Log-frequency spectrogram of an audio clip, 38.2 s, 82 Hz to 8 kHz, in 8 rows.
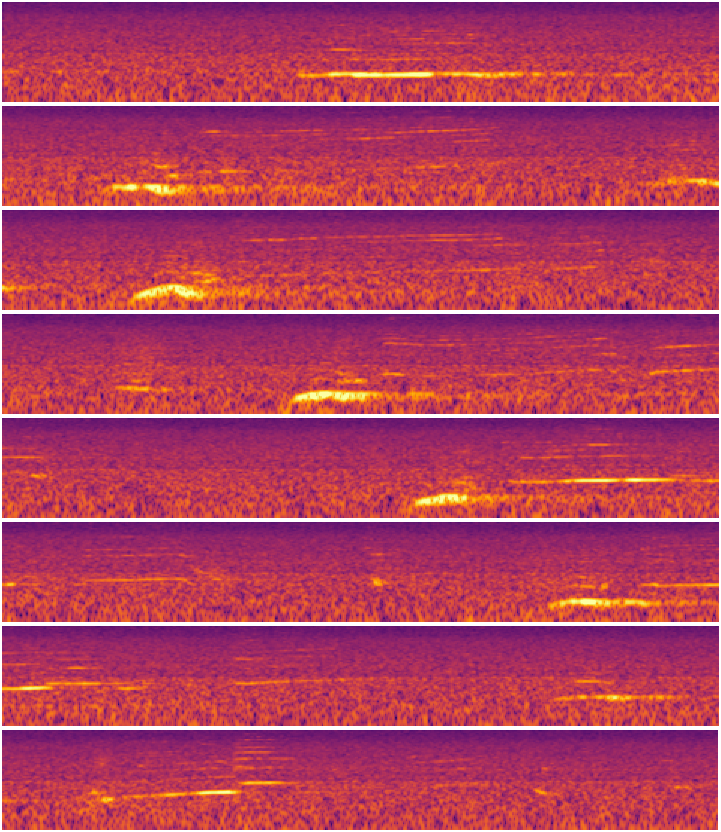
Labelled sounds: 2.2	2.4	humpback whale, 0.86 to 0.96 kHz
6.1	8.1	humpback whale, 1.5 to 3.0 kHz
11.2	13.6	humpback whale, 1.5 to 2.7 kHz
16.9	17.4	humpback whale, 1.8 to 2.1 kHz
17.8	18.3	humpback whale, 1.7 to 2.9 kHz
18.7	19.4	humpback whale, 1.2 to 2.0 kHz
22.7	23.4	humpback whale, 1.7 to 2.5 kHz
28.3	29.3	humpback whale, 1.1 to 2.8 kHz
30.5	30.8	humpback whale, 2.5 to 2.8 kHz
35.0	35.3	humpback whale, 2.8 to 5.2 kHz

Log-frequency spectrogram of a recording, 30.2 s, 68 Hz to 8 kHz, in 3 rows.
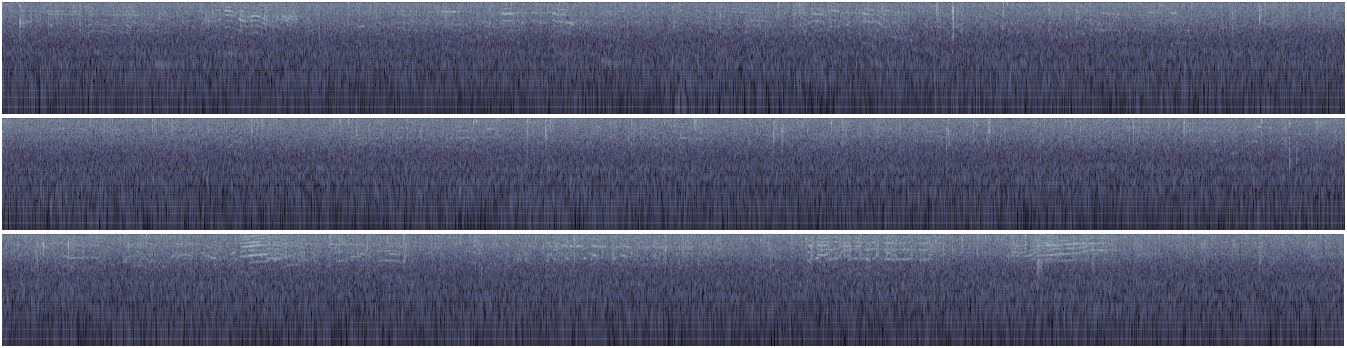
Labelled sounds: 3.2	3.5	Pacific white-sided dolphin, 5.1 to 5.3 kHz
3.9	4.3	Pacific white-sided dolphin, 4.5 to 5.1 kHz
20.6	20.9	Pacific white-sided dolphin, 2.8 to 3.2 kHz
21.9	22.9	Pacific white-sided dolphin, 2.3 to 5.2 kHz
24.2	24.5	Pacific white-sided dolphin, 4.6 to 4.9 kHz
26.7	27.0	Pacific white-sided dolphin, 2.6 to 2.9 kHz
27.9	28.6	Pacific white-sided dolphin, 2.4 to 5.4 kHz

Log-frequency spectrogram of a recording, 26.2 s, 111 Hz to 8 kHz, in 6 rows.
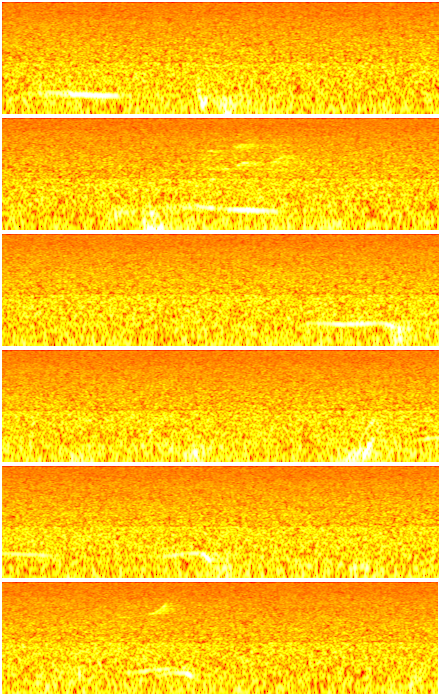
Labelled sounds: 6.7	7.3	humpback whale, 1.2 to 1.9 kHz
23.3	23.6	humpback whale, 2.3 to 3.3 kHz

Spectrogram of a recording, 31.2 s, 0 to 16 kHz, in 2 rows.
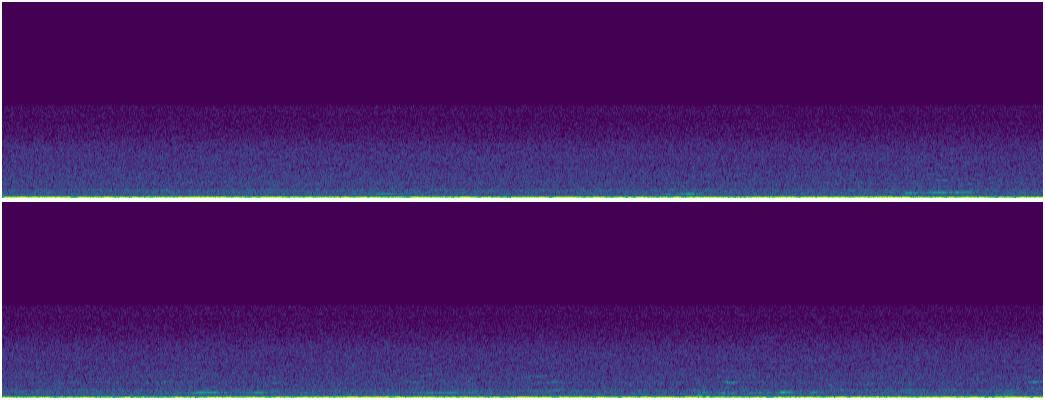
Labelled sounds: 31.0	31.2	humpback whale, 1.3 to 1.4 kHz

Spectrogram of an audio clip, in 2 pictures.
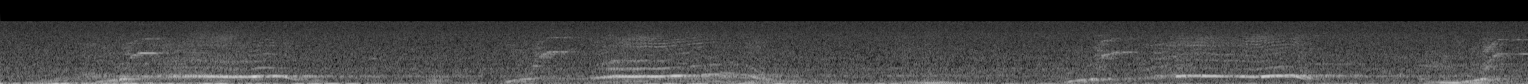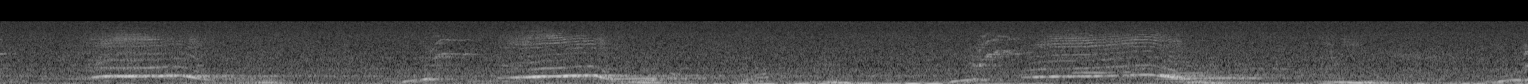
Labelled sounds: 1.2	1.6	humpback whale, 1.3 to 1.7 kHz
5.4	7.2	humpback whale, 0.90 to 3.5 kHz
11.0	11.4	humpback whale, 1.2 to 1.8 kHz
12.6	13.0	humpback whale, 0.80 to 2.1 kHz
14.9	15.4	humpback whale, 1.3 to 3.2 kHz
16.6	17.0	humpback whale, 0.80 to 0.90 kHz
19.6	20.1	humpback whale, 1.2 to 3.2 kHz
20.5	21.3	humpback whale, 0.99 to 3.6 kHz
25.1	26.9	humpback whale, 0.80 to 3.6 kHz
27.4	27.9	humpback whale, 2.8 to 3.2 kHz

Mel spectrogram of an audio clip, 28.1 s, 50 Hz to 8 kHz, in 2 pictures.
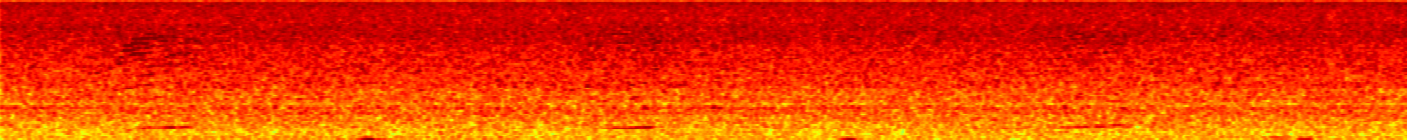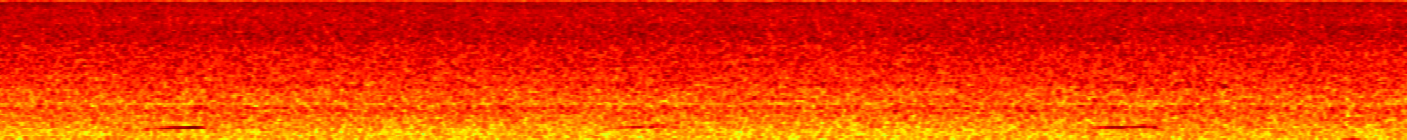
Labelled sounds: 1.4	1.7	humpback whale, 3.3 to 3.6 kHz

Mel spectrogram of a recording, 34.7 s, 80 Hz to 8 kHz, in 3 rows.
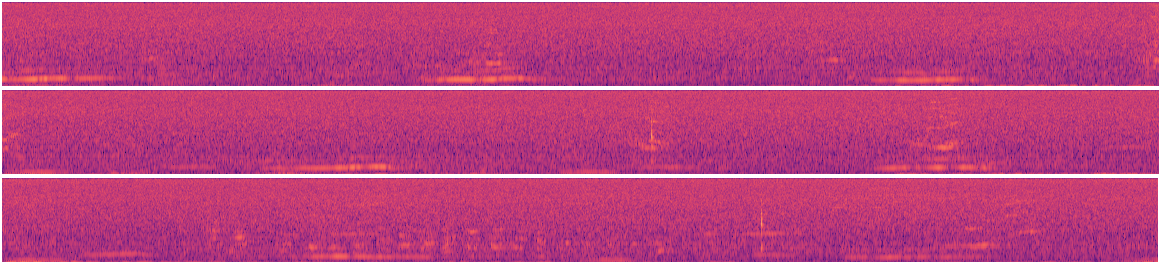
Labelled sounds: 11.4	11.7	humpback whale, 0.90 to 1.1 kHz
17.8	18.2	humpback whale, 0.93 to 1.2 kHz
20.8	21.2	humpback whale, 0.93 to 1.3 kHz
33.2	33.5	humpback whale, 0.99 to 1.2 kHz

